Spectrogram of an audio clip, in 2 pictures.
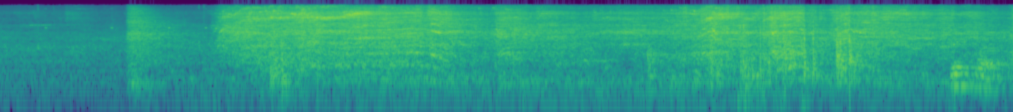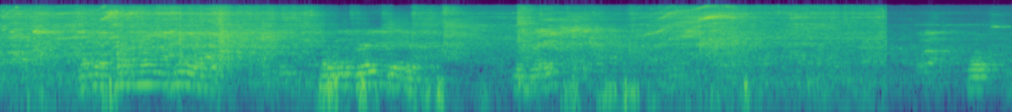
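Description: Radio-controlled monster trucks racing on a concrete floor: electric motors whining with a high pitch that rises as they accelerate, plus tyre and drivetrain noise. The noise starts about two seconds in and dies away near the end, with voices over it.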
